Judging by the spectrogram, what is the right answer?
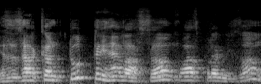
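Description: A man at a fairly slow pace with lively intonation. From Ceará, Brazil (rural). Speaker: rain prophet and rural union leader. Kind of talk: interview.

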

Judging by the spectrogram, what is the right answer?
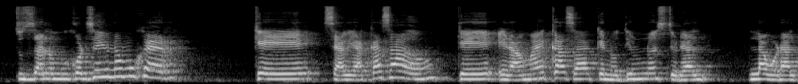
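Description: A woman at a high pitch with ordinary pitch variation, speaking fairly slowly amid audible room echo. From northern Mexico, Ciudad Victoria, Tamaulipas. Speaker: lawyer and gender equity specialist. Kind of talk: live-streamed interview.

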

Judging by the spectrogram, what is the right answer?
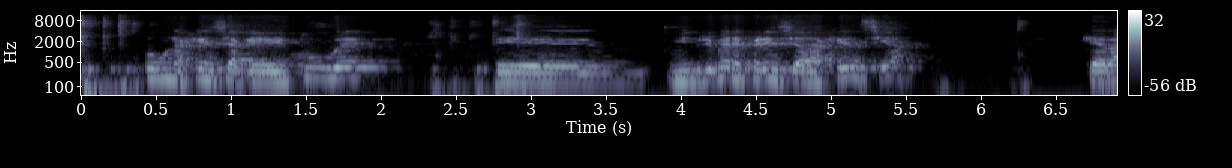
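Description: At a fairly slow pace, a man with a fairly high pitch speaks in a somewhat breathy voice at very even loudness, with long, frequent pauses. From Argentina, Buenos Aires. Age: 50s. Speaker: marketing consultant. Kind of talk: interview.

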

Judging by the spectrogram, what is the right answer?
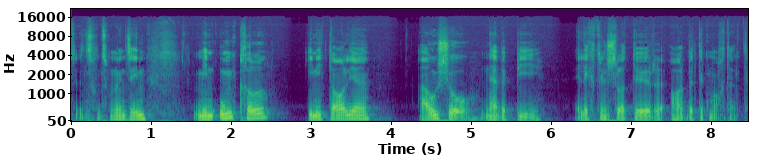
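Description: This man has a fairly low pitch and ordinary pitch variation. He talks at a fairly slow pace. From Switzerland, Italian immigrant family. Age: 30s. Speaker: business consultant, company founder. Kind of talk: interview.

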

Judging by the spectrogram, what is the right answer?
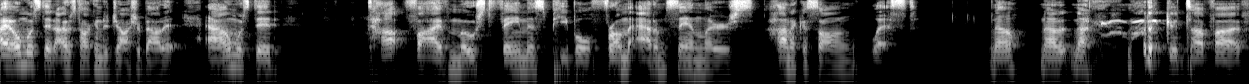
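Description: A man with an unremarkable speaking voice, medium pitch and fairly even intonation. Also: fairly slow pace. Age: 30s. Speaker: podcast host. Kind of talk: casual chat.

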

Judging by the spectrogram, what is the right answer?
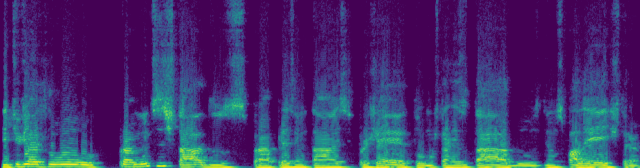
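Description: A man with a normal speaking voice speaks at a fairly slow pace and medium pitch, his intonation fairly even, his loudness very even, and his pauses hardly any. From interior of Bahia, Brazil. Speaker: pharmacy student and language learner. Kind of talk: casual chat.

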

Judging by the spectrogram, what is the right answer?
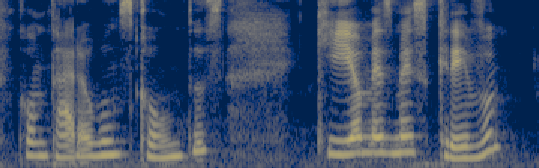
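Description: At a fairly slow pace, a woman talks in a fairly high pitch. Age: 20s. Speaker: podcaster and media student. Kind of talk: casual monologue. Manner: hesitant, with fillers.

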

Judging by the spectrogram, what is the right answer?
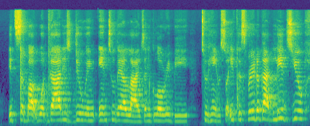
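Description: Fairly even intonation marks this woman's moderate pace. Noticeable background noise is audible. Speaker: online service host. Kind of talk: welcoming greeting and prayer. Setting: online livestream.

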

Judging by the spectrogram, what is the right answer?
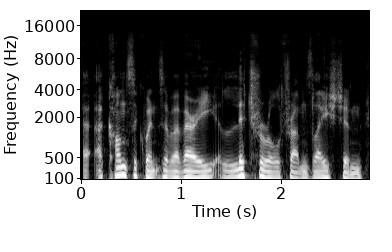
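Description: This clip has someone reading aloud in a natural voice.

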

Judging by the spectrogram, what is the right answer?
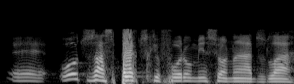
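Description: A man is talking. The pitch variation in his voice is ordinary. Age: 50s. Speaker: lawyer. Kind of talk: conference talk. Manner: halting, many fillers.

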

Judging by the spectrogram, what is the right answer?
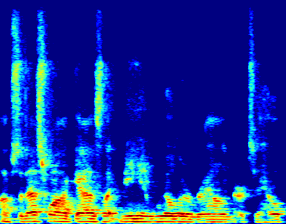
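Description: Someone with a Southern US accent talks at a fairly quick pace. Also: man. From South Carolina, US. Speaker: entrepreneur. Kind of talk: interview. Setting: video call. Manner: animated.

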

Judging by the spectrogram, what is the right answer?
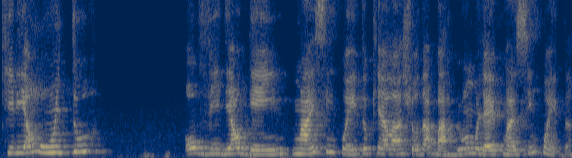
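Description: A woman with a northeastern Brazilian accent, high pitch and a bright, sharp tone at a very slow pace. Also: ordinary pitch variation. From Natal, northeast Brazil. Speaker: podcast guest, fan of the show. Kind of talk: casual film discussion.

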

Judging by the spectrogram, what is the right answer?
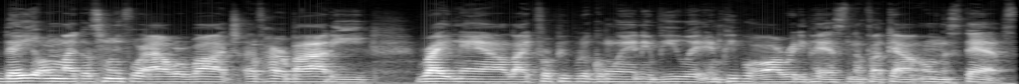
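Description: Audible room echo surrounds a man whose medium-pitched voice is monotone and flat, at a moderate pace. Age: 20s. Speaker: podcast co-host. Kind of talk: casual chat.

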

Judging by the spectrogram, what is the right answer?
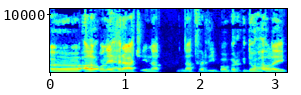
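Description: A man speaks in an ordinary speaking voice. His pitch sits fairly high. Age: 20s. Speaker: tennis podcast host. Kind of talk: casual chat. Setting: live stream.

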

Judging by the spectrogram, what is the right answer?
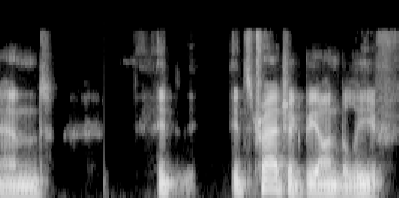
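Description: Against a quiet background, a man with a fairly low pitch talks in fairly even intonation. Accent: New York. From New York City, Greenwich Village. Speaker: journalist and architecture critic. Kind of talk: interview.

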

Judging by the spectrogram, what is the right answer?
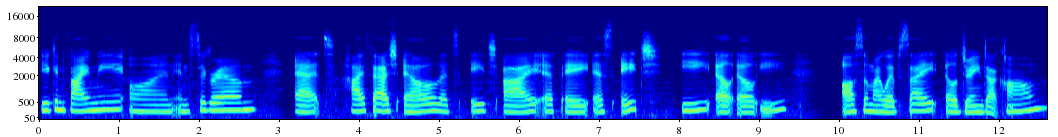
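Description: A woman's fairly high voice at a very slow pace, fairly even in intonation, over a quiet background. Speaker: model and financial advisor. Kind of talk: casual interview.

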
